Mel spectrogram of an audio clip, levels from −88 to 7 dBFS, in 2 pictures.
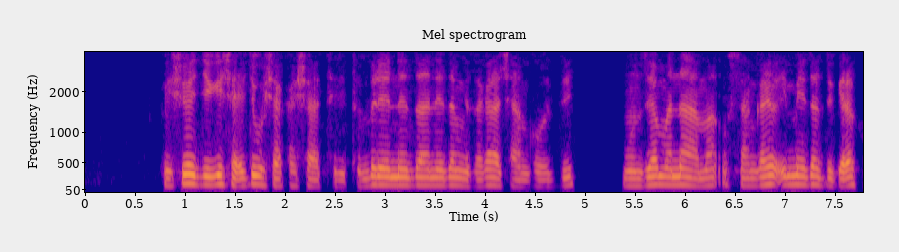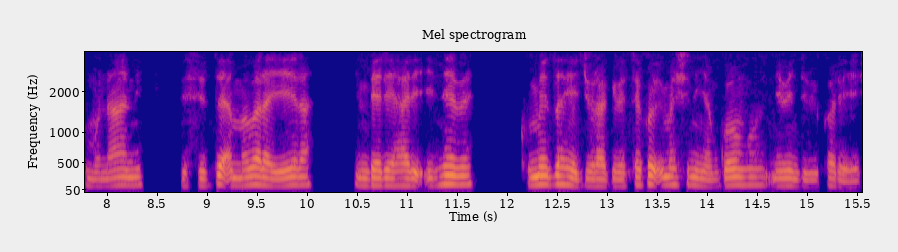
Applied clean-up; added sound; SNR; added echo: none; none; none; none.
